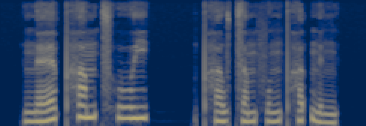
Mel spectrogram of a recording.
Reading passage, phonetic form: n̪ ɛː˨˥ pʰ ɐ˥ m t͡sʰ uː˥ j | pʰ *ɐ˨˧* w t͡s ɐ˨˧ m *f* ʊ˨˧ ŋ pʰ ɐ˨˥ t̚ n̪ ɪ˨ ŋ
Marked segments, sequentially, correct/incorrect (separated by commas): correct, correct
